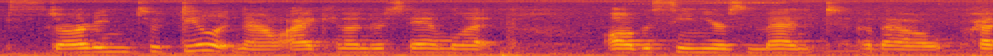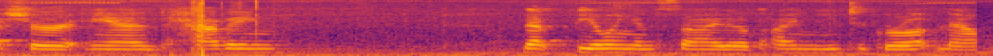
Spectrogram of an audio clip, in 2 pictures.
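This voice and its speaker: A teenage girl, a high school senior, speaking softly and reflectively in an even tone. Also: normal speed. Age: teens. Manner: soft, reflective, even delivery. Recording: noisy background hiss.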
